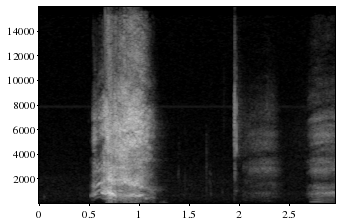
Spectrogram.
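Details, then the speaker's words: Man sneezing after sniffing chhinkni (menthol-like, burning snuff), eyes watering, nose running: one loud, forceful sneeze, then a short catch of breath and a brief sniff or exhale. "this is definitely only for people who are really serious about sneezing it really Burns oh what a big sneeze I love it this is great stuff going to sneeze oh what a big sneeze"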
